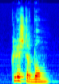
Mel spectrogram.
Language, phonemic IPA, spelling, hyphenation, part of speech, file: Dutch, /ˈklʏs.tərˌbɔm/, clusterbom, clus‧ter‧bom, noun, Nl-clusterbom.ogg
- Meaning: cluster bomb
